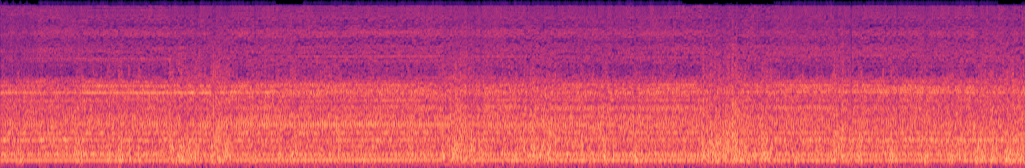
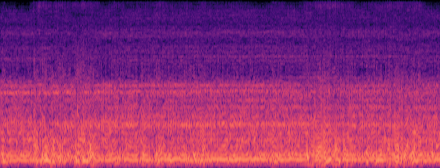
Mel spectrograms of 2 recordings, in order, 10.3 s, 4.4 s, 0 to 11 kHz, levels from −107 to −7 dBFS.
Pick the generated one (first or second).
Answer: second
